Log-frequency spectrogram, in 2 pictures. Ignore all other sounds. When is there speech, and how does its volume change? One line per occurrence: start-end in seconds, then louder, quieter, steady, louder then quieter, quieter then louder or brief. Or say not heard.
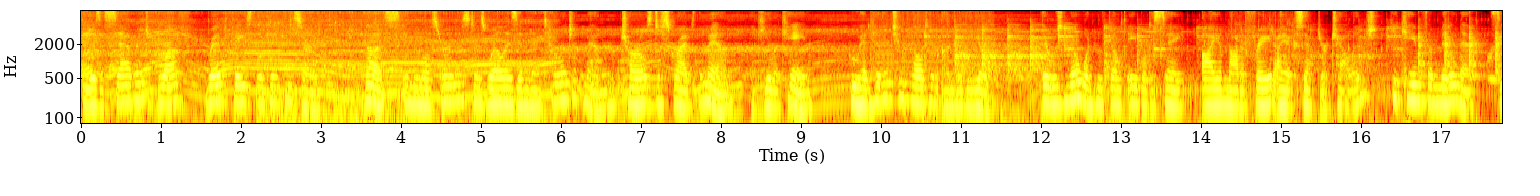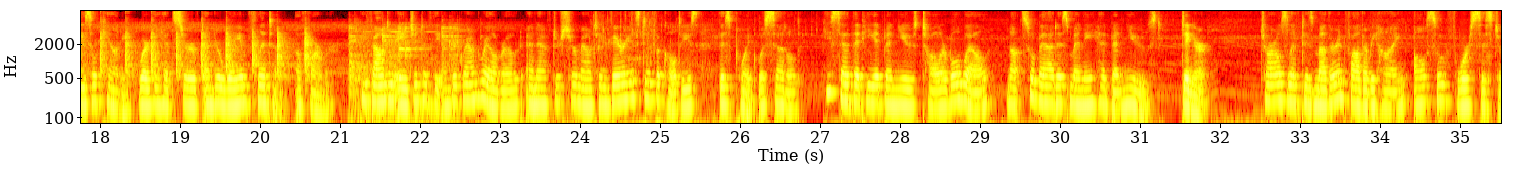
0.0-11.4 steady
12.0-35.4 steady.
